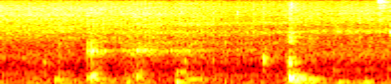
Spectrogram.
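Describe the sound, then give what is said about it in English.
An Irish stout, Reverend Hooker, poured from a can, heard quietly as soft gurgling splashes and small drips over a faint fizzy hiss, with no voices. “Right, pour in. Pour in up.”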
